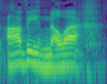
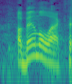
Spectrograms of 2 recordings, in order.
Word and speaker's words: Abimelech: I can say it better in Hebrew. It's Avi Melech. It's father king. Melech is king. Avi is father. But Abba, how do you say it in English? Abimelech, thank you.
